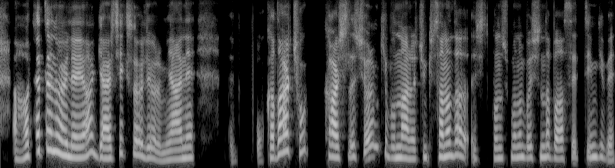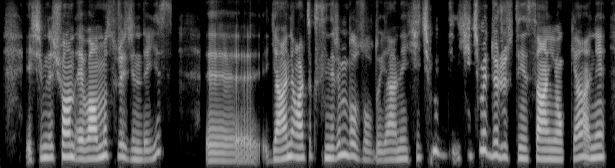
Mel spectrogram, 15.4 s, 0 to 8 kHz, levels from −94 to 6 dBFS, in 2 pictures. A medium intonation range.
Yes: average, 3.7 semitones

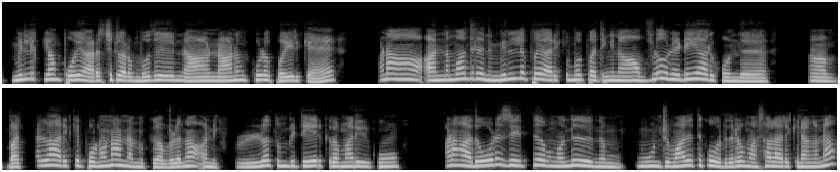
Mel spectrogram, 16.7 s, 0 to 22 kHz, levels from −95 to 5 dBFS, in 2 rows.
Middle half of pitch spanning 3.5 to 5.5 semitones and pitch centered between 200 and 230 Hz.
Yes: average, 3.8 semitones; high, 215 Hz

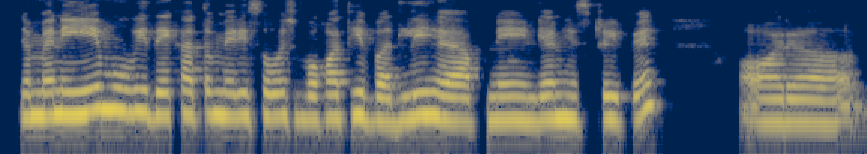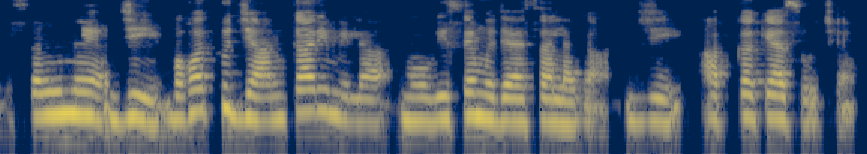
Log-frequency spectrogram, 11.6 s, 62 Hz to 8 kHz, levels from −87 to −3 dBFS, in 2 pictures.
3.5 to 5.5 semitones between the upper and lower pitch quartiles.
No: narrow, 2.6 semitones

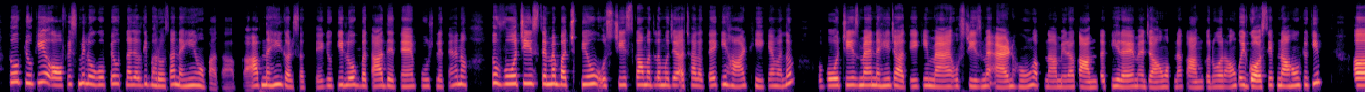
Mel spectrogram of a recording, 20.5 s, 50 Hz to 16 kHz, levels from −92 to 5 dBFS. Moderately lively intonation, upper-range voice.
Yes: average, 3.8 semitones; high, 245 Hz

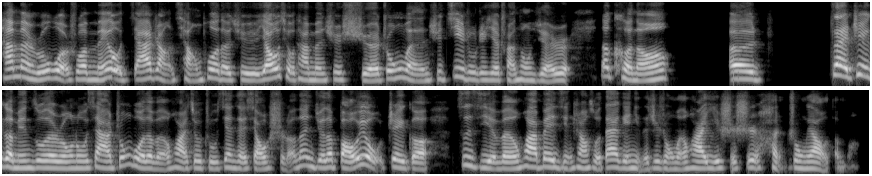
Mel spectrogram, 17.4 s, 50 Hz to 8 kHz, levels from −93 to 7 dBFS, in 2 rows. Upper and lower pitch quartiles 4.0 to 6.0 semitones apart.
No: average, 3.0 semitones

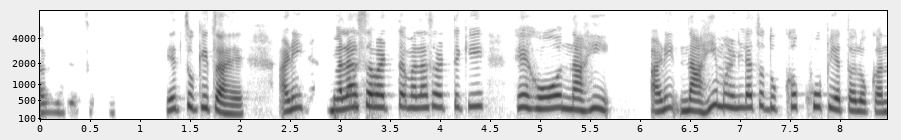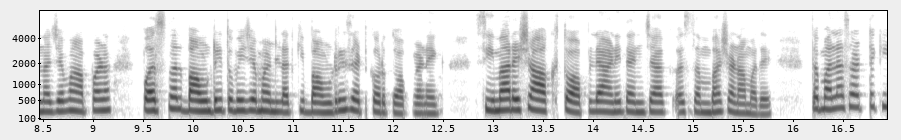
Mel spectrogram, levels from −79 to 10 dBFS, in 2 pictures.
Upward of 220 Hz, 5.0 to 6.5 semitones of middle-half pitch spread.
Yes: very high, 250 Hz; average, 5.3 semitones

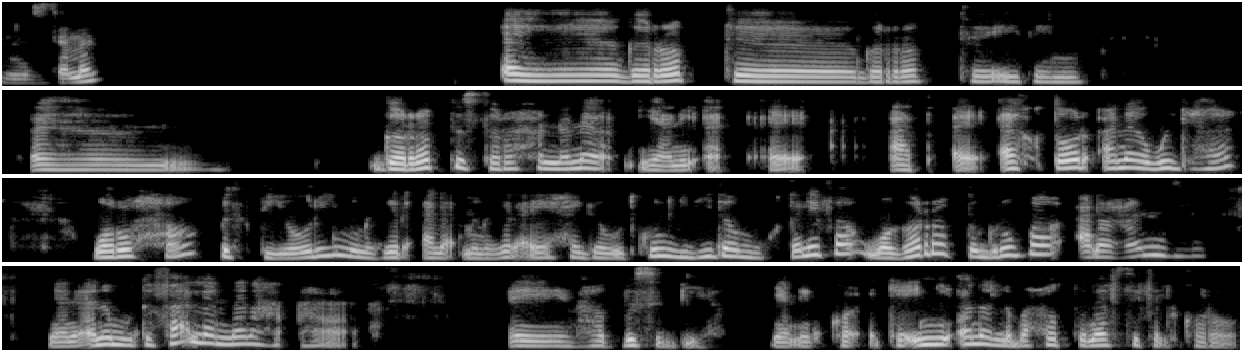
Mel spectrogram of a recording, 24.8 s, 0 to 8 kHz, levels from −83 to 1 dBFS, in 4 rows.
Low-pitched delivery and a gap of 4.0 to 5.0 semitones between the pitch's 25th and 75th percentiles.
No: high, 200 Hz; average, 4.5 semitones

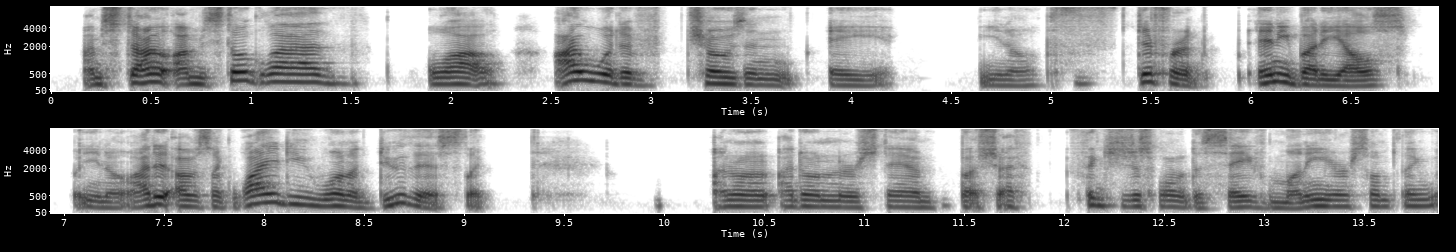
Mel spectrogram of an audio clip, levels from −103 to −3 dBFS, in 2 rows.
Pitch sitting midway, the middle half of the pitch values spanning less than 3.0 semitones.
No: medium, 180 Hz; average, 3.8 semitones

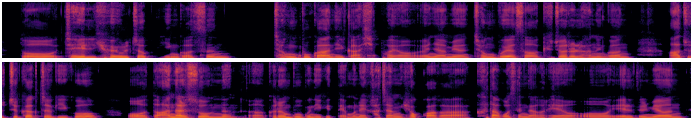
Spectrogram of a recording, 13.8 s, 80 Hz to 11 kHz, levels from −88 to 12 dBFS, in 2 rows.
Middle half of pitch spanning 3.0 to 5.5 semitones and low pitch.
Yes: average, 5.2 semitones; low, 120 Hz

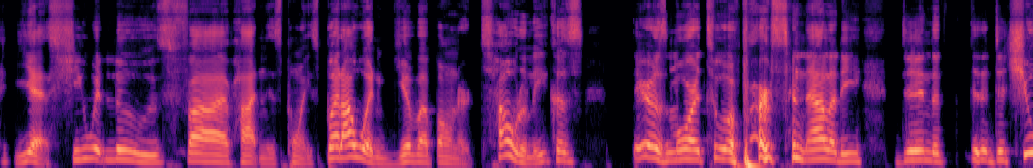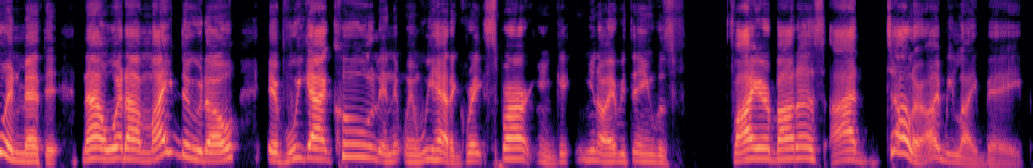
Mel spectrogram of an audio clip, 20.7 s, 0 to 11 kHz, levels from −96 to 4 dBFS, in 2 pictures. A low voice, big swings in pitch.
No: medium, 175 Hz; wide, 5.9 semitones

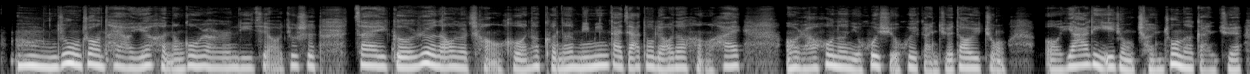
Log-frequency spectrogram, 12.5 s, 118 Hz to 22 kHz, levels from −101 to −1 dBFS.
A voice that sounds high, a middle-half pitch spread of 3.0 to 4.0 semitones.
Yes: high, 195 Hz; average, 3.3 semitones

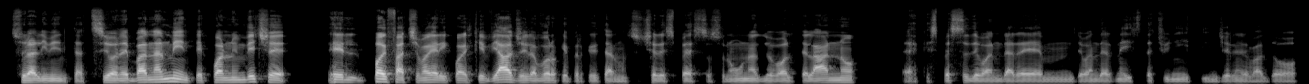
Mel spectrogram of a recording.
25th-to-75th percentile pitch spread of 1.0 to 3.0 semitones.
No: average, 3.9 semitones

